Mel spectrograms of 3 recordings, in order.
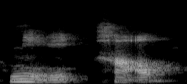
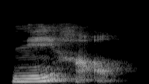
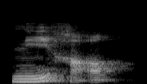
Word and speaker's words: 你好: Because in Chinese, if there are two third tones, we should change the first third tone into the second tone.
